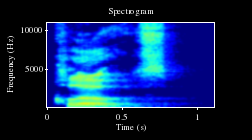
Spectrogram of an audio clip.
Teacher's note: silent here well first of all this word is not cloths when we say clothes the th in the middle can often be silent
